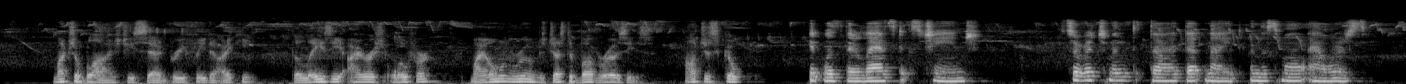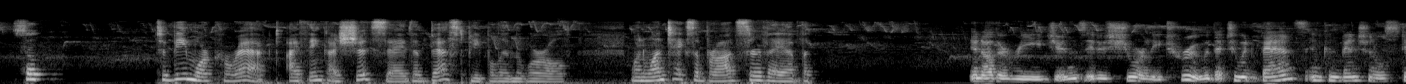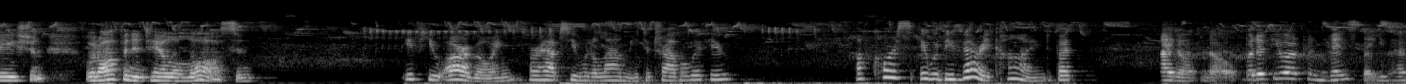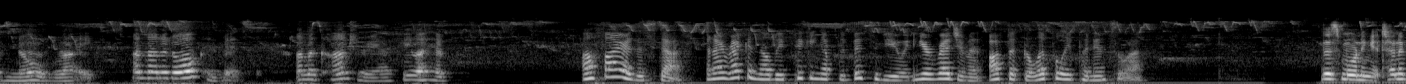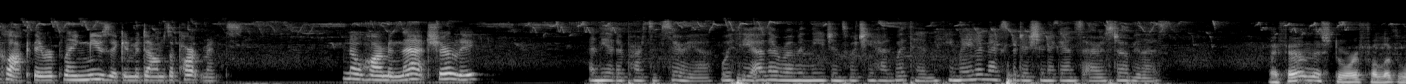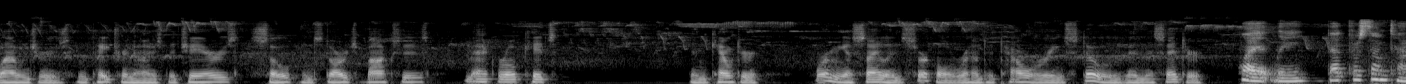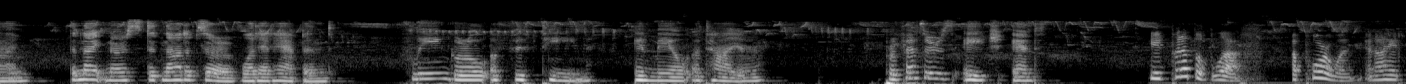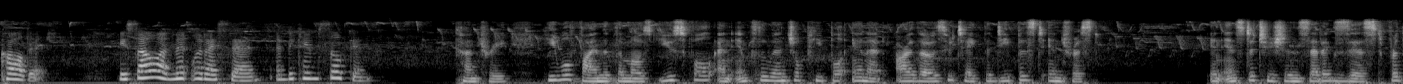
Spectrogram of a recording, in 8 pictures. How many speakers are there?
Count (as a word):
ten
